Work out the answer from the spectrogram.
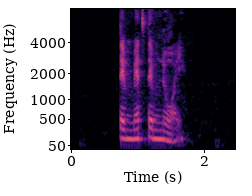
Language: Thai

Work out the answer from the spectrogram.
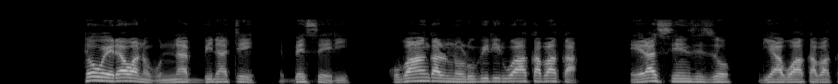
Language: Ganda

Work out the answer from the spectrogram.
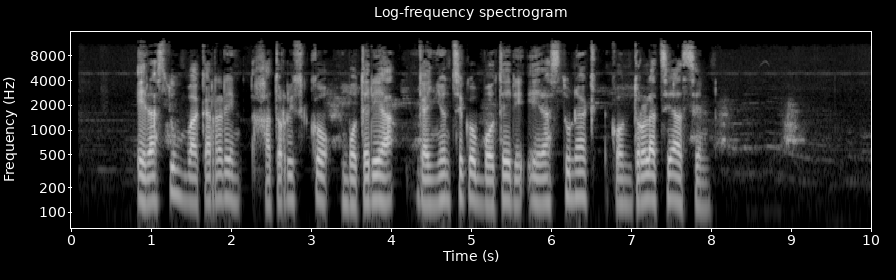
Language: Basque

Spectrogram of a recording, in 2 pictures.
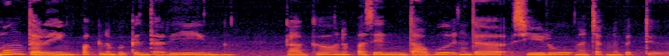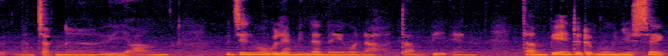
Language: Bukar-Sadung Bidayuh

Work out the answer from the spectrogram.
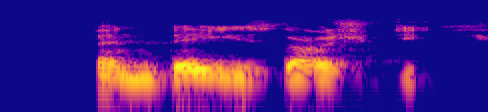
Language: Kabyle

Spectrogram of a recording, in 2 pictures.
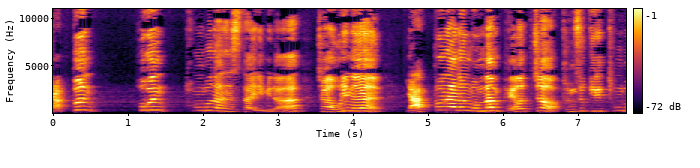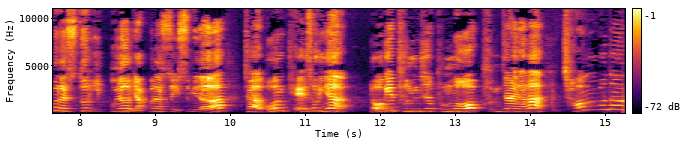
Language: Korean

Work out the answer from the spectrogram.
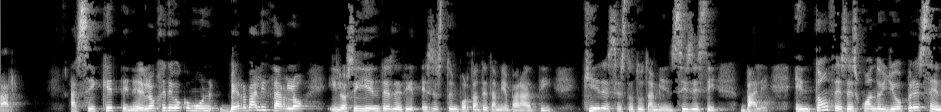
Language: Spanish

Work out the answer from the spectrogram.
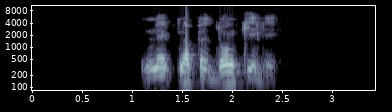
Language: Laz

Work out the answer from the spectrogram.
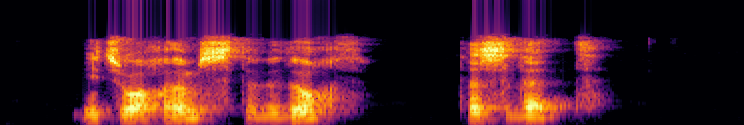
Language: Kabyle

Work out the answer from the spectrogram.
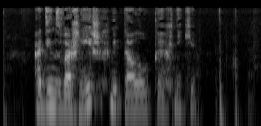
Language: Belarusian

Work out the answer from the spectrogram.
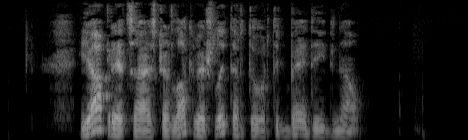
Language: Latvian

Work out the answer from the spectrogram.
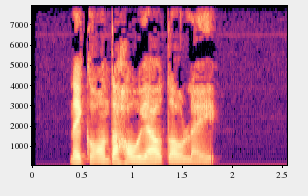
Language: Cantonese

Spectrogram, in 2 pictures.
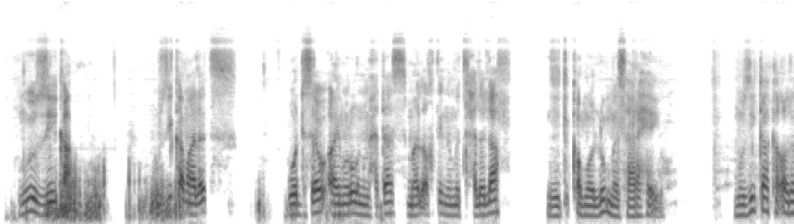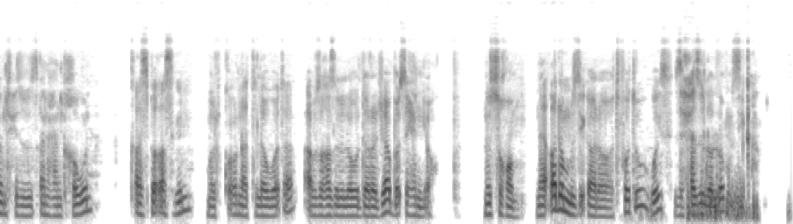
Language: Tigrinya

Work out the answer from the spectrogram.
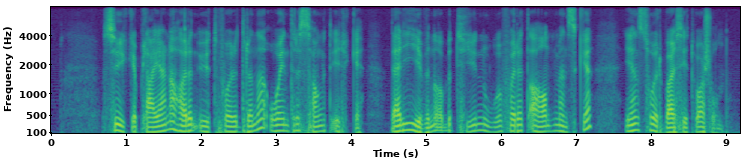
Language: Norwegian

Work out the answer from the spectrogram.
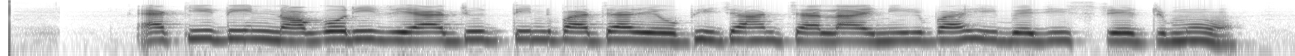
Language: Bangla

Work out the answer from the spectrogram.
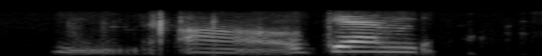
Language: Telugu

